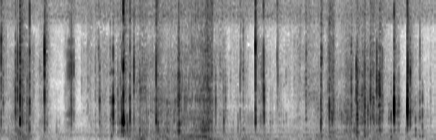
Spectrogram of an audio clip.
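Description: Fingers scrunch and crinkle a page near the edge of an open glossy paper magazine lying on a wooden table, then smooth it flat. Dense, bright crinkling and papery crackles fill the clip, with quick sharp snaps and almost no low end.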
